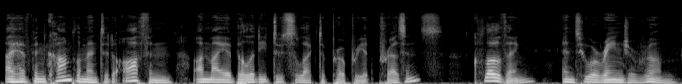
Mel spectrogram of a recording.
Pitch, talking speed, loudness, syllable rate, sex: 110 Hz, 160 wpm, -19 LUFS, 5.5 syllables/s, male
